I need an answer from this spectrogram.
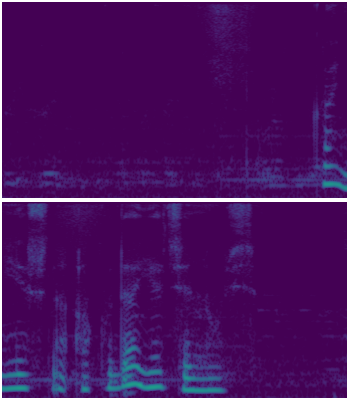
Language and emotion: Russian, sad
